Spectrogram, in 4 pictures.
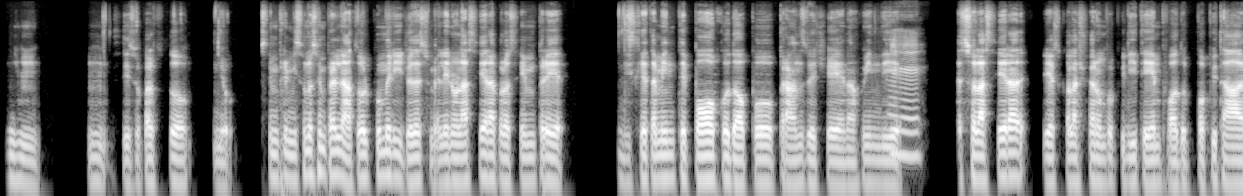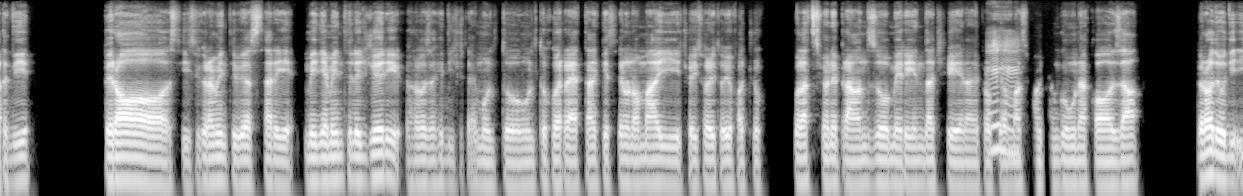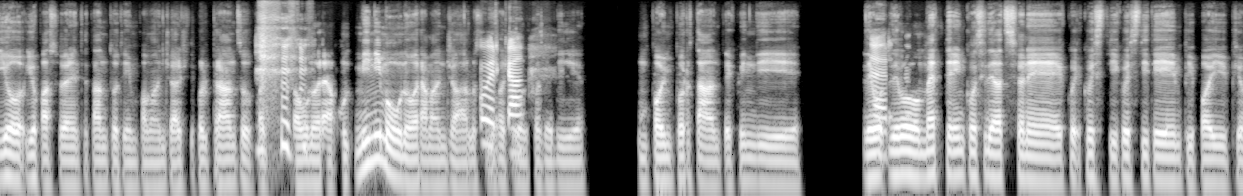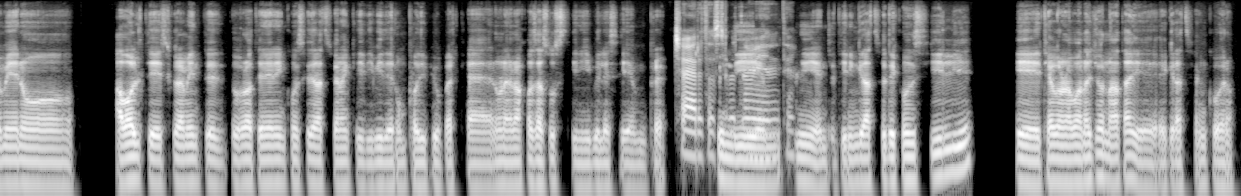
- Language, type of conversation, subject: Italian, advice, Come posso mantenere abitudini sane quando viaggio o nei fine settimana fuori casa?
- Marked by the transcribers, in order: "bisogna" said as "bioa"; "cioè" said as "ciè"; "proprio" said as "propio"; chuckle; unintelligible speech; "sostenibile" said as "sostinibile"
